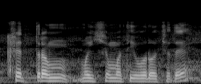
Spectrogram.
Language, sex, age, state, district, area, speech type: Sanskrit, male, 18-30, Maharashtra, Aurangabad, urban, spontaneous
